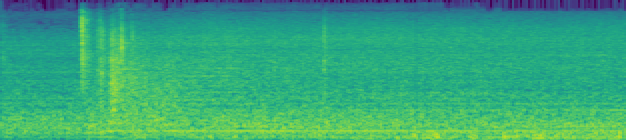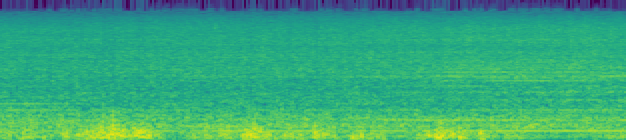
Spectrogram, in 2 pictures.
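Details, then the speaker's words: Polaris pool booster pump at startup, with air in the line from the emptied solar heater: a steady drone and hum, then gurgling, rattling surges. The pump cavitates until it catches prime. "let's go and turn it on and see how much air is in the line"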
